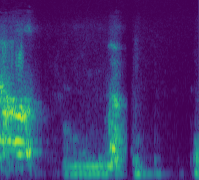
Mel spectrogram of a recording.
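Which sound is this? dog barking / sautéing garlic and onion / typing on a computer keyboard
dog barking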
